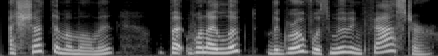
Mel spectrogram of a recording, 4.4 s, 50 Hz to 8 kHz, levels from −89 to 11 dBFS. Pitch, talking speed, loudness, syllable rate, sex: 230 Hz, 190 wpm, -18 LUFS, 5.3 syllables/s, female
